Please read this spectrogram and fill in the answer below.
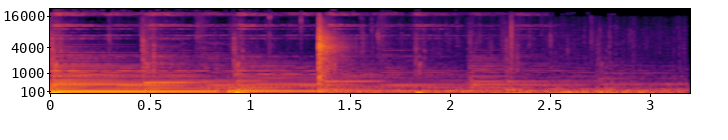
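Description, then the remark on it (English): A bell jingles as the gang arrive at the Armchair Adventures HQ, ringing out with a few bright metallic strikes, each leaving a shimmering decay that fades over about three seconds, with no voices. “And with a jingle of a bell, the gang arrive in the dreary, very un-Christmassy Armchair Adventures HQ.”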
